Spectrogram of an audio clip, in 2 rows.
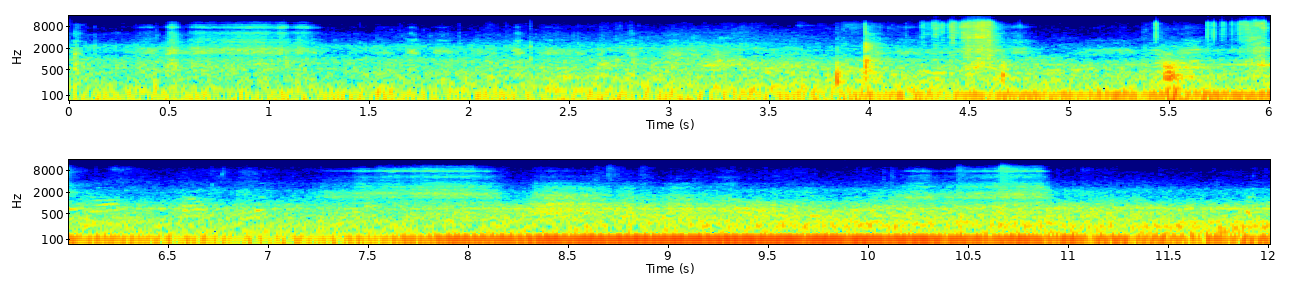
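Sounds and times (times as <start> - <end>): refrigeration hum: 0.0 - 12.0.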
